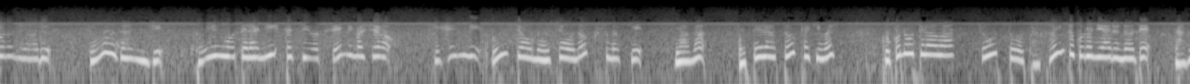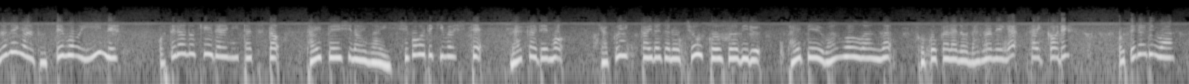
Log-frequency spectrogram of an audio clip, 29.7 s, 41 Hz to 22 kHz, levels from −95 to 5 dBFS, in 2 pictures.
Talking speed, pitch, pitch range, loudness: 265 characters per minute, 300 Hz, 275-335 Hz, -17 LUFS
